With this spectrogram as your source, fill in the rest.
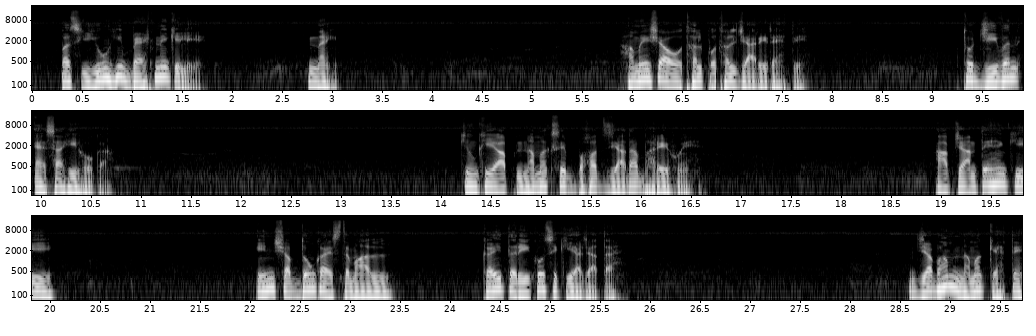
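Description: An elderly man speaks slowly and calmly into a microphone, pausing often between phrases.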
